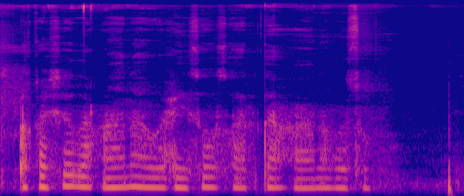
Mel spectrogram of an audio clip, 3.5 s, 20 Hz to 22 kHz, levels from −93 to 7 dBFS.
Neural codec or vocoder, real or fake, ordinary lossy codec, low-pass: none; real; none; none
